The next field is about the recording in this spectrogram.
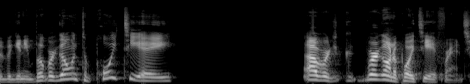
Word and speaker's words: Poitiers: We're going to Poitiers, France, and you guys are shocked that I pronounced that right. It's the only reason I pronounced that right because I was in a play. I was King Richard the Lionheart, and I kept calling it Poitiers, and they're like, it's not Poitiers, it's Poitiers, which is stupid.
